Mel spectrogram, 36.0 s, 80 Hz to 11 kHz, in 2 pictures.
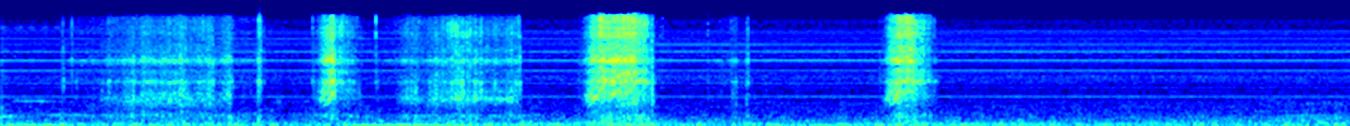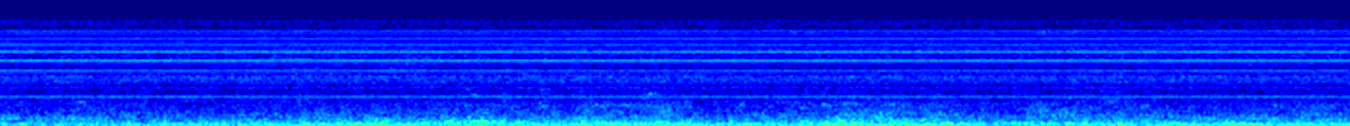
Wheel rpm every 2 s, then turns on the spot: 0, 20, 10, 10, 40, 0, 20, 0, 0, 0, 0, 0, 0, 0, 0, 0, 0, 0.
2-4 6-8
